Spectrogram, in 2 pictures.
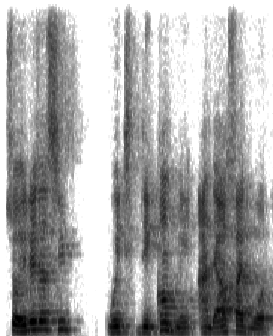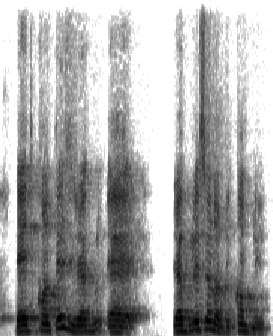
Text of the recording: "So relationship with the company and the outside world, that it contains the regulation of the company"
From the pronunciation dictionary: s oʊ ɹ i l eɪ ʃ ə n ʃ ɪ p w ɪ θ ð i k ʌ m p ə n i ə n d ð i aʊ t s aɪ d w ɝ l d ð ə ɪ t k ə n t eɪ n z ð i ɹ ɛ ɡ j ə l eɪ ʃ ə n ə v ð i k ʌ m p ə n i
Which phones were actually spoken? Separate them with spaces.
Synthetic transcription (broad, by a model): s oʊ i l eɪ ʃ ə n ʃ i p w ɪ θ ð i k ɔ m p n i ə n d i aʊ t s aɪ d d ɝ w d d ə ɪ t k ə n t eɪ n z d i ɹ ɛ ɡ j ə l eɪ ʃ ə n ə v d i k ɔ m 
